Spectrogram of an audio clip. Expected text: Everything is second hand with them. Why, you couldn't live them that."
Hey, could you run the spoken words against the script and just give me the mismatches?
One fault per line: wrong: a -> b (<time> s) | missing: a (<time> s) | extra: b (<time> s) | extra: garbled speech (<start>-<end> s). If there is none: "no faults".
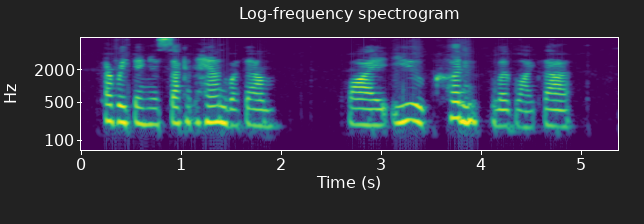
wrong: them -> like (4.3 s)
